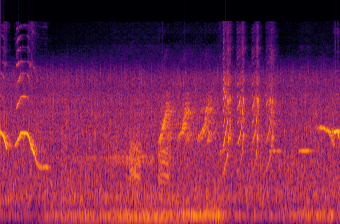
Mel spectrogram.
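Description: A Chinese Hwamei sings a varied run of clear slurred whistles and quick rising chirps, changing phrase every second or so over a low background rumble.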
